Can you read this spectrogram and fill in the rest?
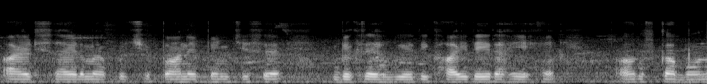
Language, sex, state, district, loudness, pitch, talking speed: Hindi, male, Chhattisgarh, Kabirdham, -18 LUFS, 120 Hz, 135 wpm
